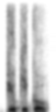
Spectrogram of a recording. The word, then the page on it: pukeko: Indian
